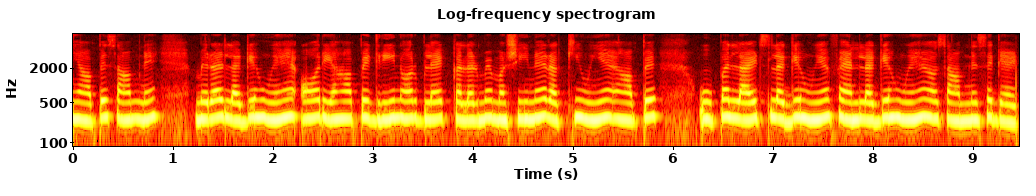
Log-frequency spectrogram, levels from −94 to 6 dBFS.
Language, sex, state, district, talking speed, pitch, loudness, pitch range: Hindi, female, Bihar, Kishanganj, 220 wpm, 260 Hz, -9 LUFS, 250-275 Hz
